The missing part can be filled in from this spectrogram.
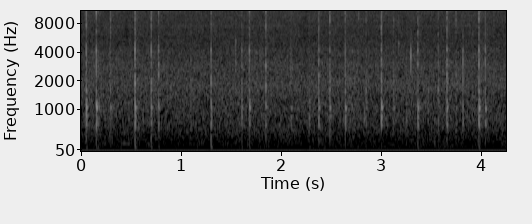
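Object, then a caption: Thin disposable plastic cup. Fingertips and nails tap and scratch along the thin wall of an empty, hollow white disposable plastic cup held sideways. About sixteen quiet, sharp taps sound, each a brief hollow click pitched near 1 kHz that dies away almost instantly. A faint, steady hiss of scratching runs underneath.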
